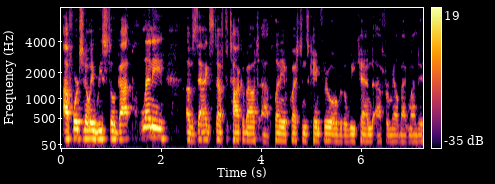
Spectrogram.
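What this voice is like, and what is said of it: Congested, stuffy head-cold voice. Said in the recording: “I am feeling a little bit better, but I'm sure you can hear in my voice still getting over one of those nasty January head colds”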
